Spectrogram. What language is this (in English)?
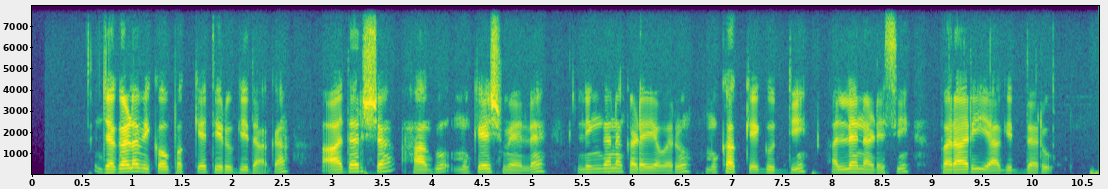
Kannada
